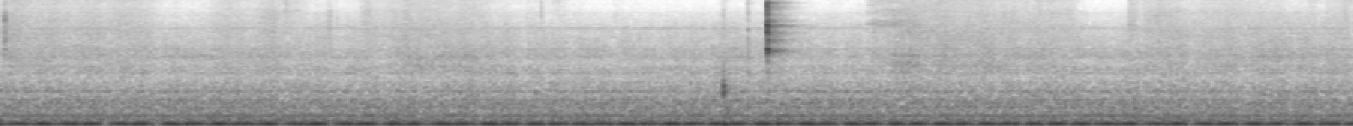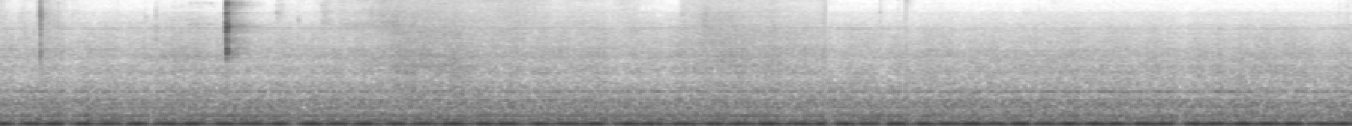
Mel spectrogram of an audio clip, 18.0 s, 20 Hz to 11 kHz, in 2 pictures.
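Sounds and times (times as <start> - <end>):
low pulsing motor hum: 0.0 - 18.0.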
